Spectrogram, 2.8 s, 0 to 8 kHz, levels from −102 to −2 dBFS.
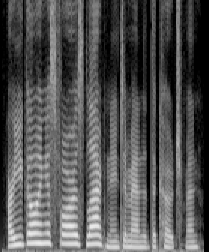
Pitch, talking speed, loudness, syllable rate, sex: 230 Hz, 215 wpm, -16 LUFS, 6.0 syllables/s, female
